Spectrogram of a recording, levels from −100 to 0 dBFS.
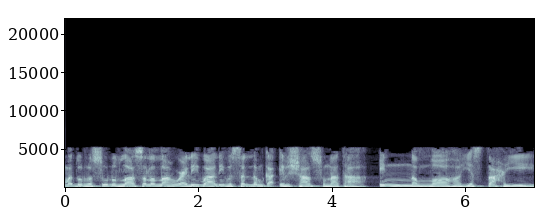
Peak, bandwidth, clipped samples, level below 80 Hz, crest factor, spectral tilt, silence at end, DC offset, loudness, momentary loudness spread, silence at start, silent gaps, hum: -6 dBFS; 5.4 kHz; under 0.1%; -44 dBFS; 12 dB; -11.5 dB/octave; 0 s; under 0.1%; -19 LUFS; 4 LU; 0 s; none; none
